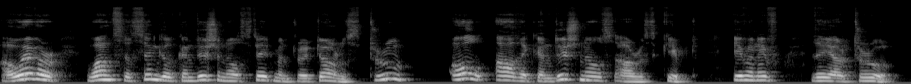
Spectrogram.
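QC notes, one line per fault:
Throughout, mains hum: a steady low tone at 50 Hz sits under the whole clip, with some low harmonics at 100 and 150 Hz, at roughly 30 dB below the programme level. Power-line current is leaking into the signal path, most plausibly through a ground loop between connected equipment or magnetic pickup from a nearby transformer. Because the mains frequency stays essentially fixed, the tone is constant in pitch and loudness.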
